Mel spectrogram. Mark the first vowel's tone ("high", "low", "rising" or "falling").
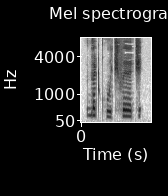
high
